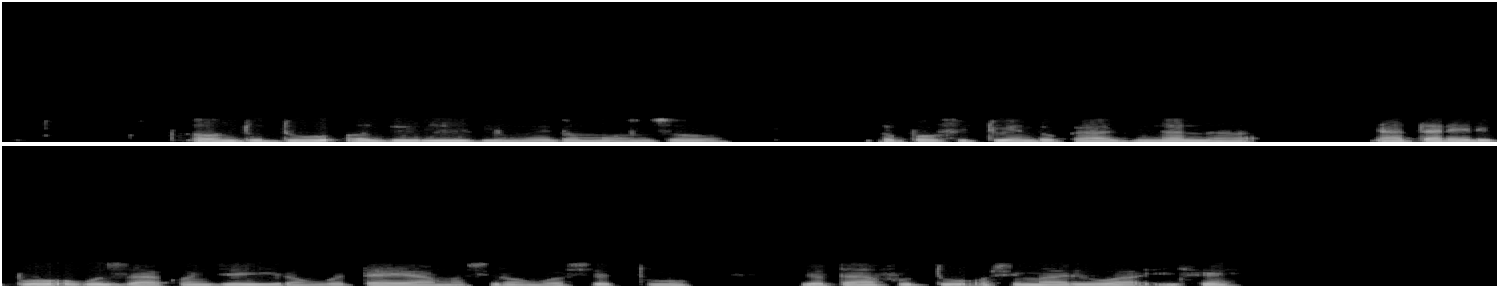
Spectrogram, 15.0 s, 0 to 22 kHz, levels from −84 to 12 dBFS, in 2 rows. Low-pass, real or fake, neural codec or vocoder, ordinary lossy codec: 3.6 kHz; real; none; Opus, 32 kbps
